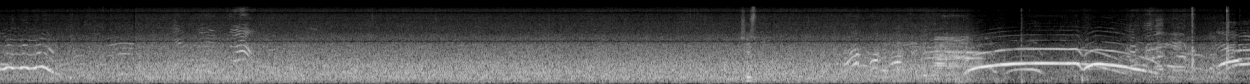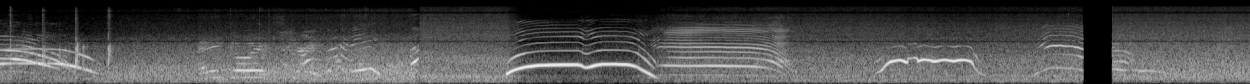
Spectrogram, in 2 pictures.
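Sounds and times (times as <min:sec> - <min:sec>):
people whooping: 0:00.0 - 0:01.3, 0:08.7 - 0:13.6, 0:17.6 - 0:20.4, 0:21.2 - 0:24.1
river water rushing: 0:00.0 - 0:25.0.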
